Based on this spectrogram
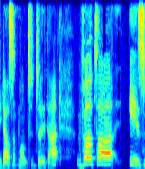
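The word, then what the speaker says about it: Werther: which translation you read Gerta verta Gerta rhymes with verta that's how you work out how to say the both of them um verta dies a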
